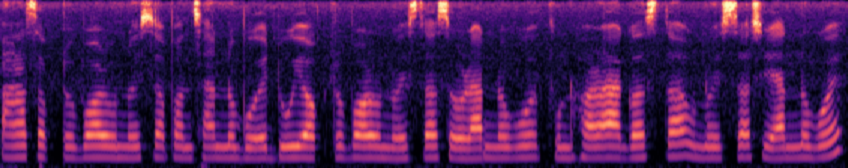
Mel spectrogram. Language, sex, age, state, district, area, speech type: Assamese, female, 18-30, Assam, Lakhimpur, rural, spontaneous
